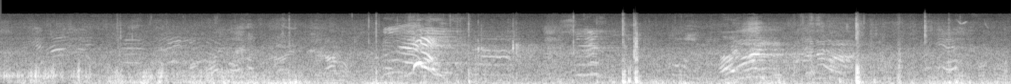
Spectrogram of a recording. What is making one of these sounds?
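Young boys shout to each other outdoors.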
